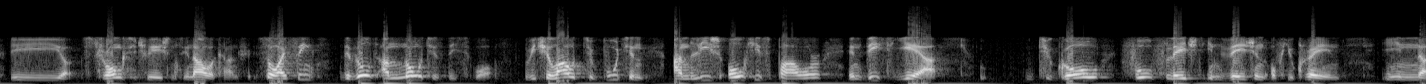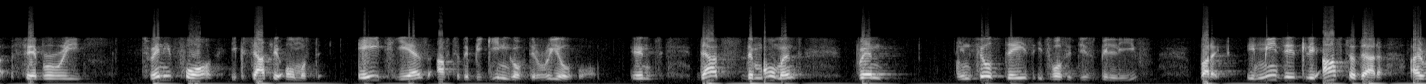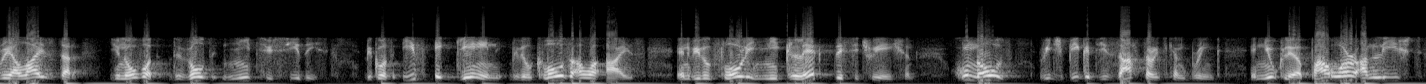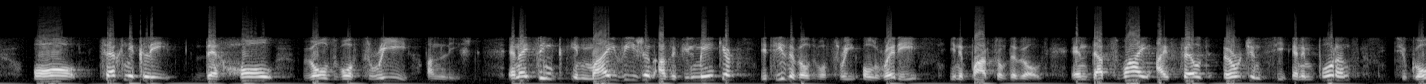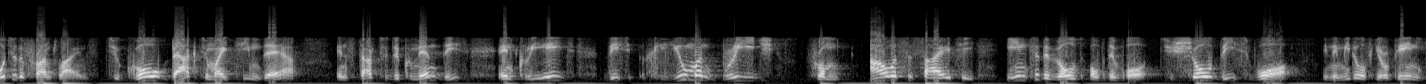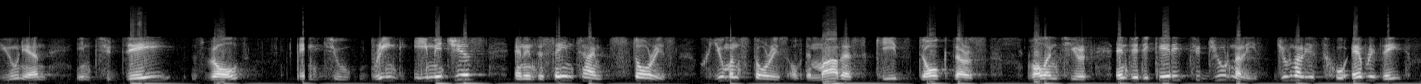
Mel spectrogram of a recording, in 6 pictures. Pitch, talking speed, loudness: 380 Hz, 150 wpm, -15 LUFS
